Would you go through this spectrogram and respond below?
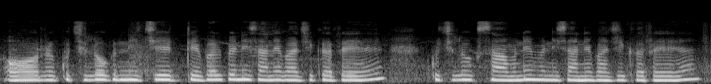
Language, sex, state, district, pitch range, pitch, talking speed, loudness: Hindi, female, Haryana, Charkhi Dadri, 195-215 Hz, 205 Hz, 145 wpm, -13 LUFS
